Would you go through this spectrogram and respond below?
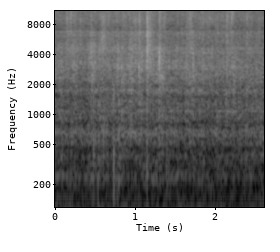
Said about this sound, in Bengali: এবার মশলার সঙ্গে এটা একটুখানি ভাজা হবে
